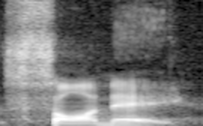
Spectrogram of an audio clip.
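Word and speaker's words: sauné (שנא): It's read right to left and pronounced sauné. That's a S sound on the right, N in the middle, and then like an eh sound at the end.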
